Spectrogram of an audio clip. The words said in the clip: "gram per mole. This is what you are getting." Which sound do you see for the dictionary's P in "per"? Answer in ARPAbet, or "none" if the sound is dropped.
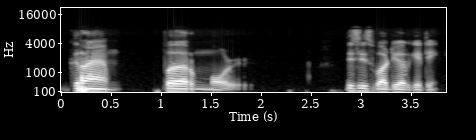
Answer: P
